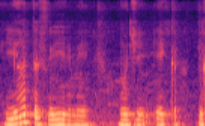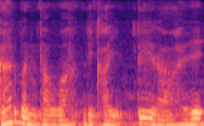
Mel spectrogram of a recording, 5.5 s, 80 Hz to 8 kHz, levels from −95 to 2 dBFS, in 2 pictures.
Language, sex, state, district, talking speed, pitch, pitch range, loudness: Hindi, male, Bihar, Madhepura, 130 wpm, 125 Hz, 120-140 Hz, -16 LUFS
